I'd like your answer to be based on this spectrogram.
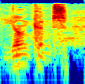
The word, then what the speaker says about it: Jungkunz: And Bryce's last name is spelled J-U-N-G-K-U-N-Z, pronounced Yunkins.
